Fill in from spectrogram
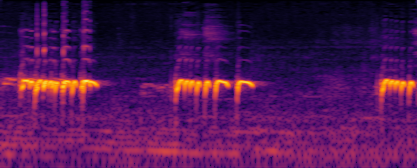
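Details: Three clear phrases of a local Zebra dove lure call, each a short rolling trill of rapid coo notes, separated by quiet gaps of about a second and a half.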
